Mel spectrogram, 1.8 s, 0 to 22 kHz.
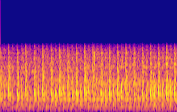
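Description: A Wilesco D21 toy steam engine chuffs rapidly as its burner flame is raised, a steady fast mechanical pulsing rhythm, close and moderately loud, running alone.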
